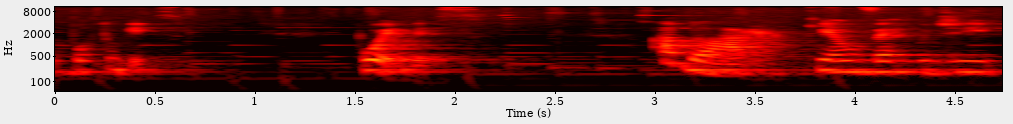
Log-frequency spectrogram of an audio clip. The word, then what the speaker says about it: hablar: A particularidade de pronúncia fica aí a cargo do vibrato do R ao final da palavra, hablar.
